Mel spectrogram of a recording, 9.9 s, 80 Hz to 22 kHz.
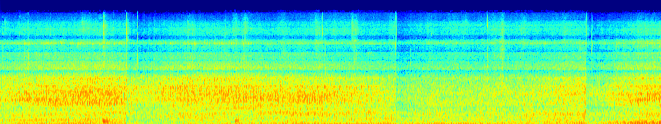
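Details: Detroit Diesel fire truck after charging-system repair (faulty voltmeter loop wire), started instantly; steady, even diesel idle with low rumble, no knocks or misses, reading 13.09 V charging; engine running normally.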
